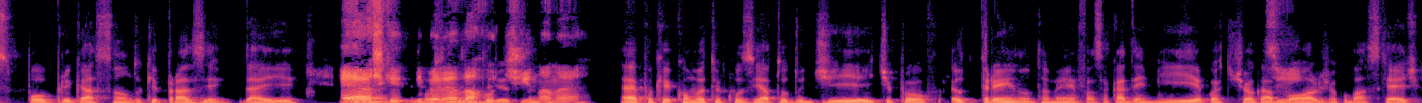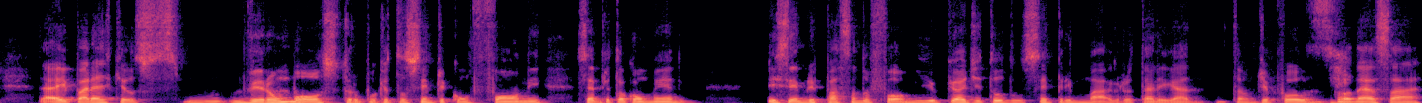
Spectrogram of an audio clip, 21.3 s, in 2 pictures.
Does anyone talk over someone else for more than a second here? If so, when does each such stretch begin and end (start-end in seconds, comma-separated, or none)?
2.5-4.0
